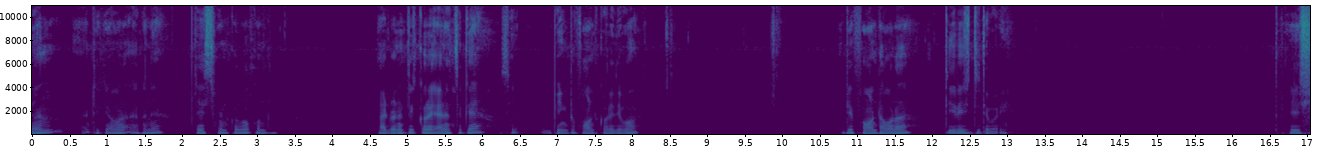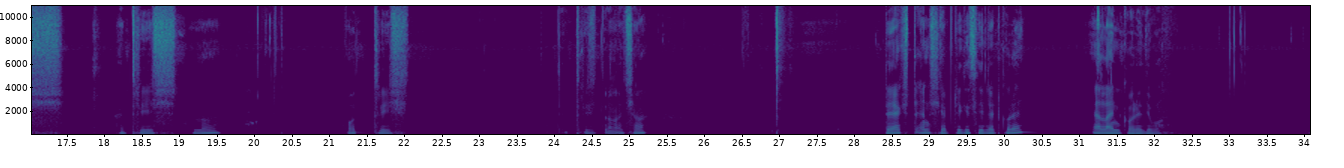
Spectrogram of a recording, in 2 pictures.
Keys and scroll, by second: 8.6 ctrl+space.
